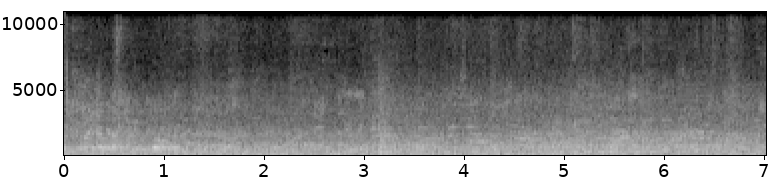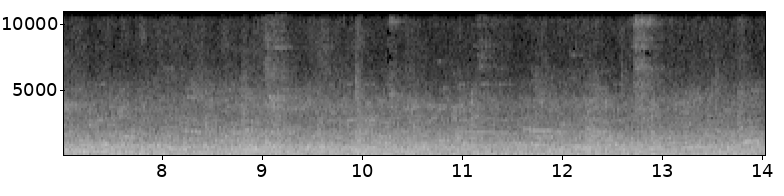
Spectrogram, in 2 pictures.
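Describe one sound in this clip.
A crowd of people chatters in a busy indoor space.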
